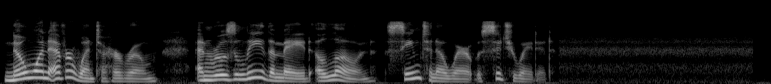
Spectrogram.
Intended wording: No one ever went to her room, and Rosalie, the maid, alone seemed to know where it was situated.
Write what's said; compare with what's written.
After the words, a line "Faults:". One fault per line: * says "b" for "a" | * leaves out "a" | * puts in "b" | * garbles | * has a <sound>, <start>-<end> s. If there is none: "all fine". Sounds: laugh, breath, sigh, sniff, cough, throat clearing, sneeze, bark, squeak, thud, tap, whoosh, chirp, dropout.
No one ever went to her room, and Rosalie, the maid, alone seemed to know where it was situated.
Faults:
all fine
